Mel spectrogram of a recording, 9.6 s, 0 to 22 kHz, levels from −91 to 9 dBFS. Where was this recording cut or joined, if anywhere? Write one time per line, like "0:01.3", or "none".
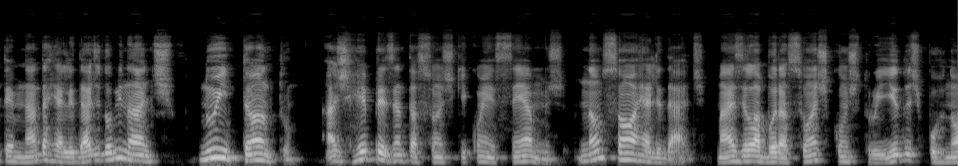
0:01.9
0:07.1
